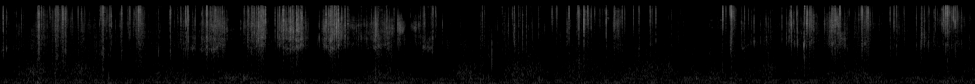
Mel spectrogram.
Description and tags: A hand playing around with a necklace with stone beads.
playing, movement, beads, hand, necklace, ticking, stone, bead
